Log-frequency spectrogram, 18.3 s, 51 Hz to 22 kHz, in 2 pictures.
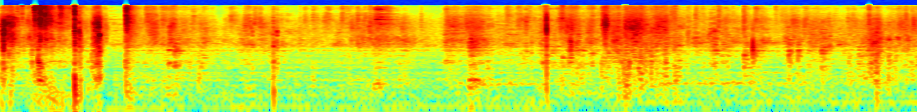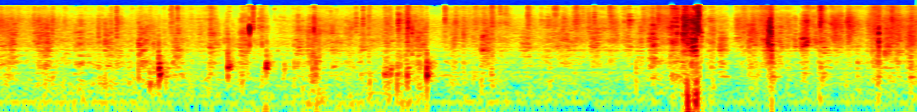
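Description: Dogs moving about and panting close by, with scattered clicks and knocks throughout and a loud knock about 16 seconds in.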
